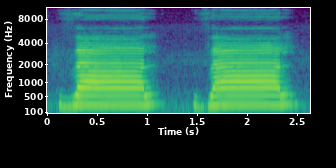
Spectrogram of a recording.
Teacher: জাল জাল উচ্চারণের সময় দুই দাঁতের মাঝখান থেকে ঠিক সায়ের মতন জিহ্বাটা সামান্য একটু বেরিয়ে আসবে।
